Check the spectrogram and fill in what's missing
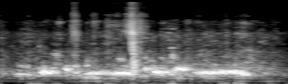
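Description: A Silver Beji pigeon male coos near the listener in a series of low, rolling phrases with brief pauses between, a faint sharper rustle breaking in midway.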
